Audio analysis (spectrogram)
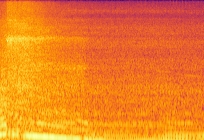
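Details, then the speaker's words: Engine-swapped car, NASCAR swap, first run at operating temperature: engine revs high, then drops cleanly back to a steady, even idle with no knocks, ticks or misses; sounds healthy and ready to drive. "awesome now that sounds really good engine sounds nice and healthy so I think it's basically ready to go for a ride"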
